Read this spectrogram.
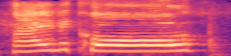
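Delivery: loud, high hello to a viewer; excited greeting. Real, not acted. Greeting a friend who joined the live, excited call. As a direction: call out a bright welcome.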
